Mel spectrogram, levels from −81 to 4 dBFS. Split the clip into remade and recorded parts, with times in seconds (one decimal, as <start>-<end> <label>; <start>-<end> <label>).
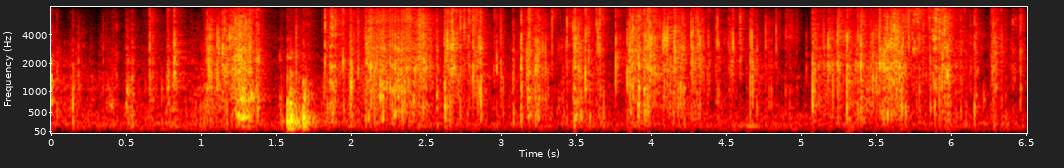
0.0-1.5 recorded; 1.5-2.6 remade; 2.6-6.5 recorded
